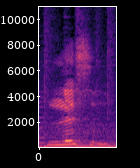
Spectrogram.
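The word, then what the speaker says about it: listen: column dam डैम अब है हमारा टी साइलेंट कुछ शब्द है जिनमें टी साइलेंट रहता हैसल एसन लिसन लिसन ऑफेन ऑफेन सॉफेन सॉफेन इन्हें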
